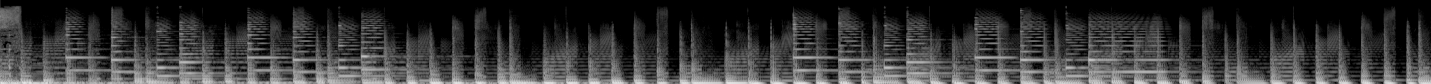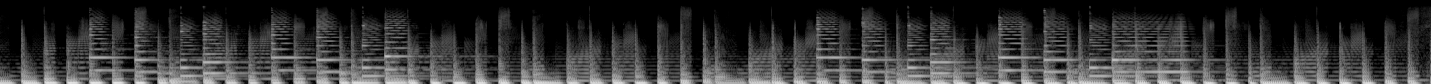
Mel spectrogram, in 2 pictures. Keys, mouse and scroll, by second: 2.1 click, 3.0-6.9 drag, 7.7 click, 9.1-10.9 drag, 11.6-13.5 drag, 14.5 click, 15.4-16.8 drag, 18.1 click, 18.9 click, 21.3 click, 23.2 click, 24.6 click, 26.1 shift+click, 27.7 shift+click, 28.5 KP_6.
